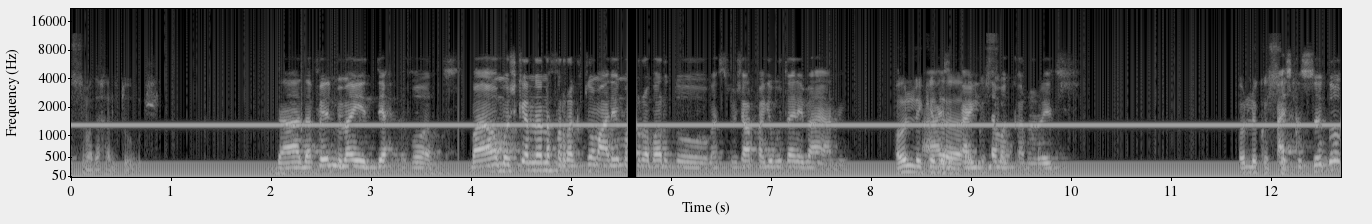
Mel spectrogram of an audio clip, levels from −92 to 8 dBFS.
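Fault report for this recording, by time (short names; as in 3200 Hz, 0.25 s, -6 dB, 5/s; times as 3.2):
crackle 110/s -32 dBFS
hum 50 Hz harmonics 7 -30 dBFS
tone 1300 Hz -28 dBFS
2.31 gap 3.8 ms
3.88 pop -17 dBFS
5.57–5.66 gap 94 ms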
